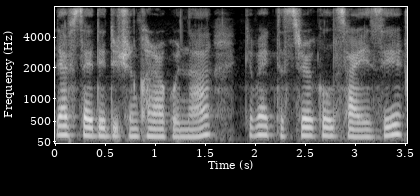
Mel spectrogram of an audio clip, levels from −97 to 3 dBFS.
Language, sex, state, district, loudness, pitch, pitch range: Nagamese, female, Nagaland, Dimapur, -18 LUFS, 180 Hz, 165-195 Hz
